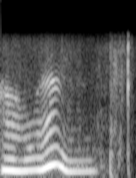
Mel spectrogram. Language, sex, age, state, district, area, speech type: Maithili, female, 60+, Bihar, Begusarai, rural, conversation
